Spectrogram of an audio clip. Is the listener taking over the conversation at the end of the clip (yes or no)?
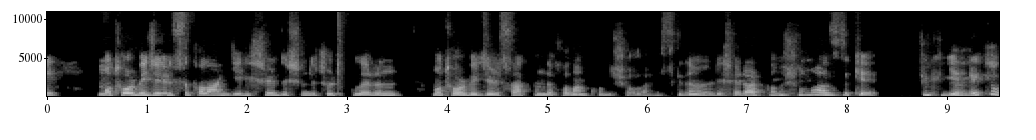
no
